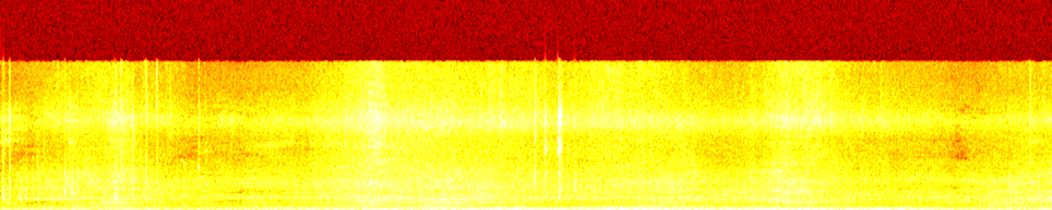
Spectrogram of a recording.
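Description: A motor vehicle engine running steadily, growing louder a few seconds in and easing off near the end.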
